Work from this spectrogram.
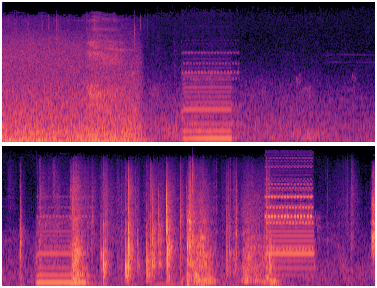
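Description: A telephone bell rings in repeated bursts, each ring a short harmonic trill separated by pauses, with soft movement and footsteps between rings and no one answering.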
